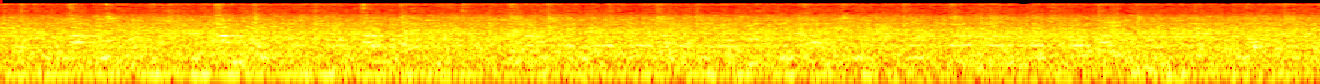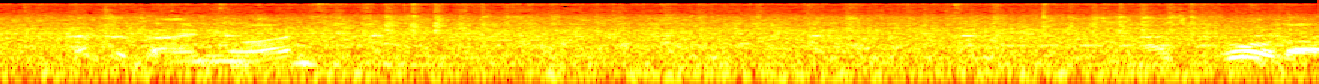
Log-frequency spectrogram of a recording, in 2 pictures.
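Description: An old engine chugs steadily nearby.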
